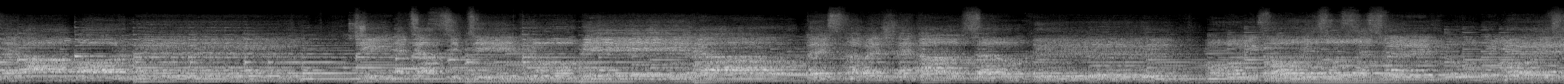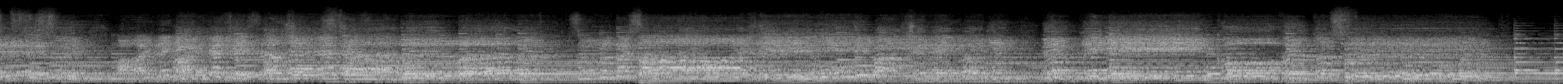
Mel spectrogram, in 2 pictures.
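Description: A large men's choir singing a Romanian hymn in several parts, unaccompanied, with low bass notes held under the upper voices.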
